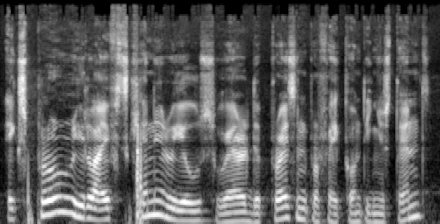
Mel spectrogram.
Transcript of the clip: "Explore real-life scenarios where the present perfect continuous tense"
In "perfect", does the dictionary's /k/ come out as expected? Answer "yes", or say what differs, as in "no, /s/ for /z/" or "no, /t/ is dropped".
no, /k/ is dropped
